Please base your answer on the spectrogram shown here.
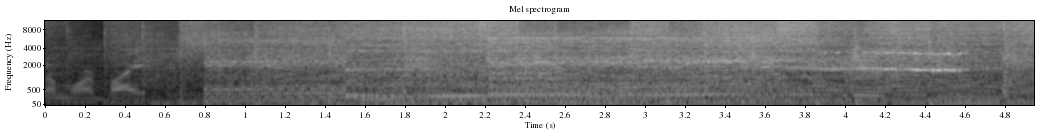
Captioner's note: engines revving; tires squeal; intense energetic rock music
